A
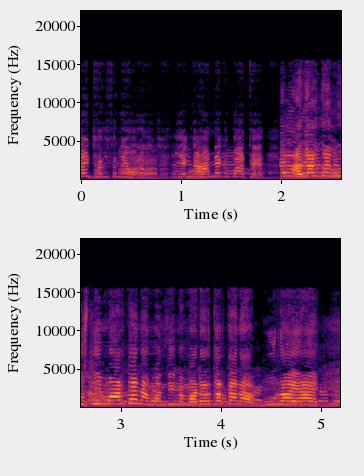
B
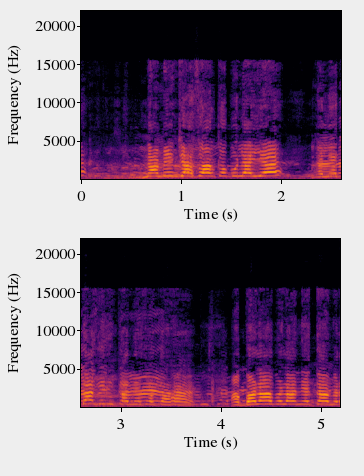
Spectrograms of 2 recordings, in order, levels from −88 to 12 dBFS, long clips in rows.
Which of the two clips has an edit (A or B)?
A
